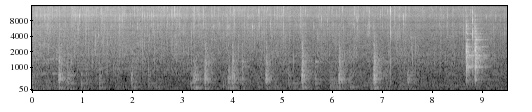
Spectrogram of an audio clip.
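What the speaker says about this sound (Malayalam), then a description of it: "ഇനി നമ്മൾ നല്ല ഫ്രഷ് കറിവേപ്പിലയും കൂടി ഇട്ടിട്ട് നന്നായിട്ടൊന്ന് വഴറ്റി കൊടുക്കാം" Fresh curry leaves sizzle in hot oil in a pan while a spoon stirs them. Steady frying crackle carries a series of regular scraping strokes, with a louder burst near the end.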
